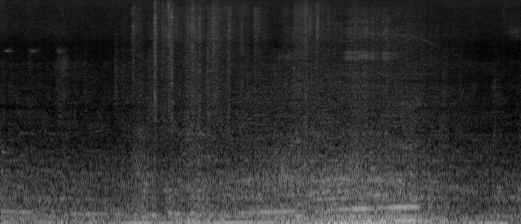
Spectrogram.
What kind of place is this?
bus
